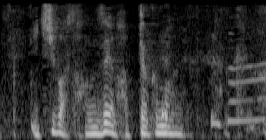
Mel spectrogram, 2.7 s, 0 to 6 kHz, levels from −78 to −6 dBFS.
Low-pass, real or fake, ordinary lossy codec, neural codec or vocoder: 5.4 kHz; real; MP3, 24 kbps; none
